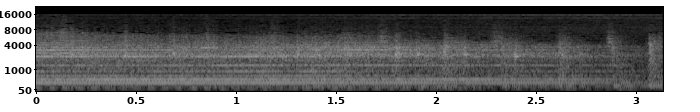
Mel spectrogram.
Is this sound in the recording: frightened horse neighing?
no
